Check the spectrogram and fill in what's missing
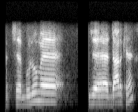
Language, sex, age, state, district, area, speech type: Urdu, male, 18-30, Uttar Pradesh, Saharanpur, urban, conversation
